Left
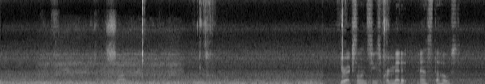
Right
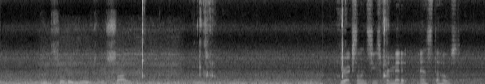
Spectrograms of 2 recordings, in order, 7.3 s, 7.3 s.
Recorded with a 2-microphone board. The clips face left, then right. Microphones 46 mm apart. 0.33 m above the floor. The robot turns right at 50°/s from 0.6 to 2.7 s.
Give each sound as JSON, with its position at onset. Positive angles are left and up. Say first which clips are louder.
{"t": 0.6, "sound": "a man speaking", "louder": "right 6 dB", "azimuth_deg": -90}
{"t": 2.1, "sound": "chewing", "louder": "right 1 dB", "side_deg": -55}
{"t": 5.1, "sound": "a man speaking", "louder": "right 1 dB", "side_deg": 5}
